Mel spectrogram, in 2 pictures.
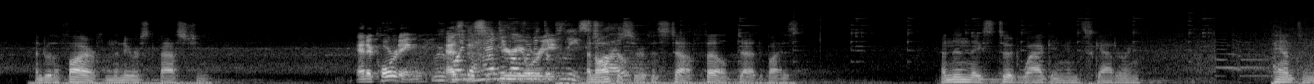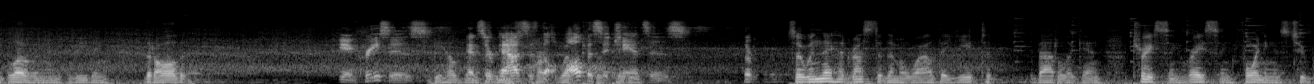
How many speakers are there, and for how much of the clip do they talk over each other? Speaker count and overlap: three, about 15%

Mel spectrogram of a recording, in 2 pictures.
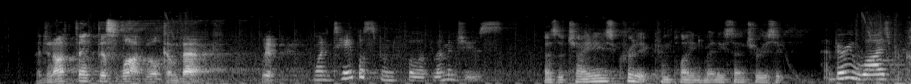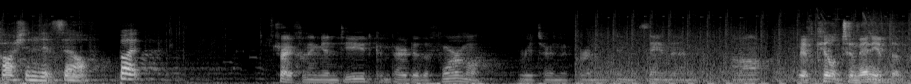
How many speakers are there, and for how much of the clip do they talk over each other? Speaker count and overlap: five, no overlap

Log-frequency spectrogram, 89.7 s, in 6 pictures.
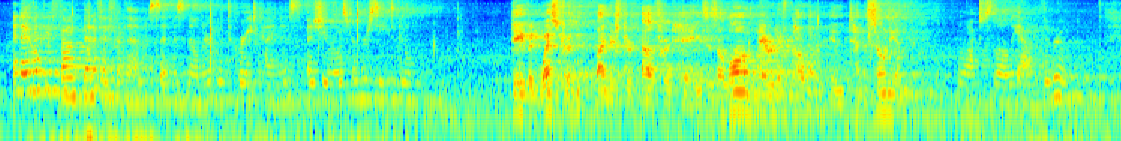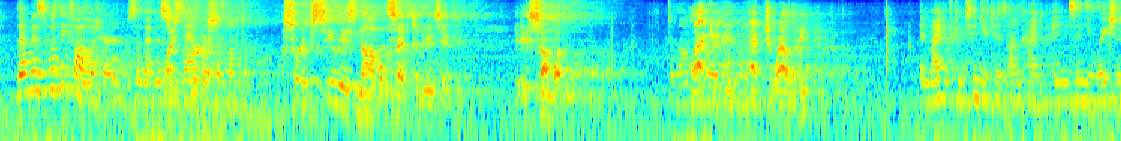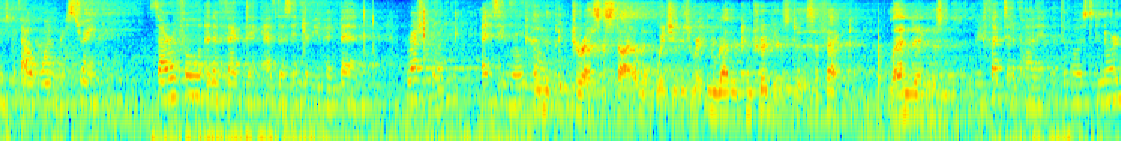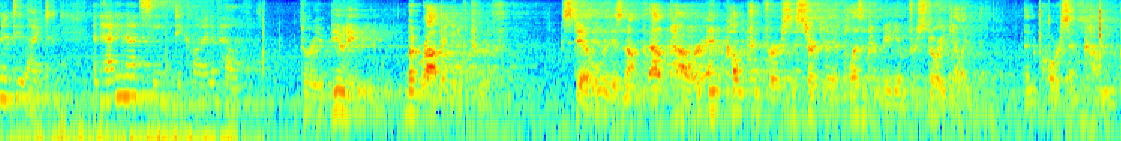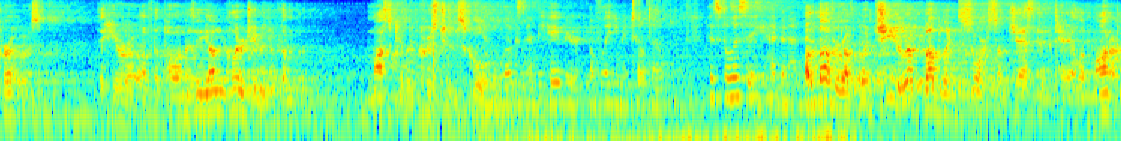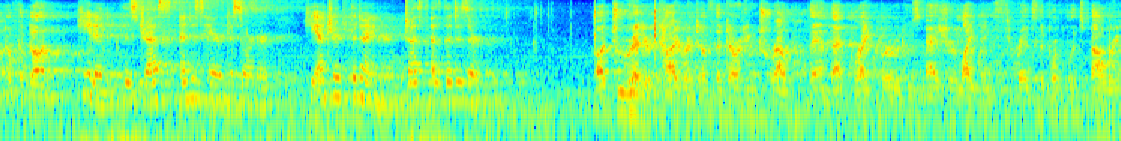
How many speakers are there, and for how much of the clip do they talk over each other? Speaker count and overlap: two, about 4%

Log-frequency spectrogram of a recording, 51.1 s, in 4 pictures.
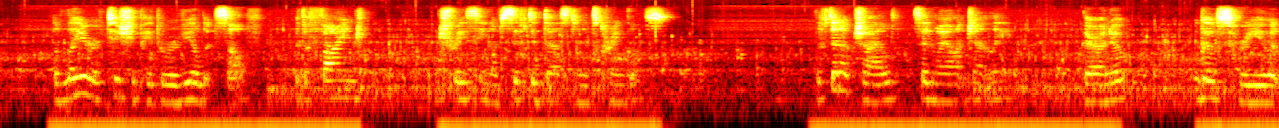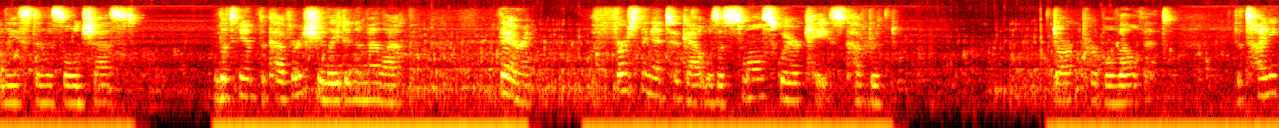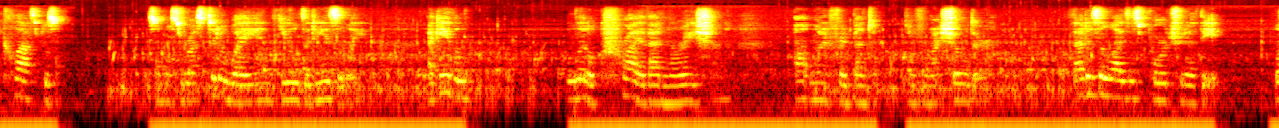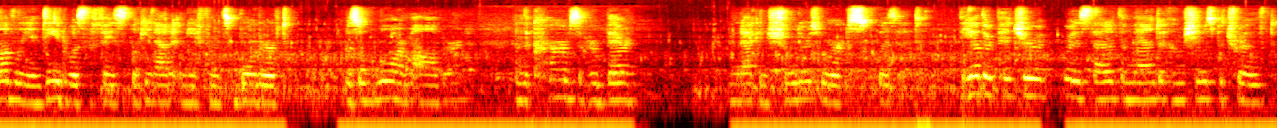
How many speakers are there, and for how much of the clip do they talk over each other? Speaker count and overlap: one, no overlap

